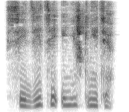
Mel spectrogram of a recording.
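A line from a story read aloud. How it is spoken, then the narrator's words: Whisper. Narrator (Russian): шепнула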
